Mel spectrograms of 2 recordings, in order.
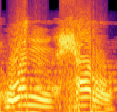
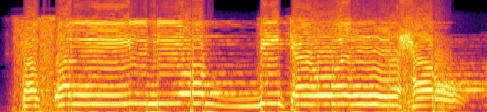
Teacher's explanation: यहां गुन्ना नहीं करेंगे, जाहिर पढ़ें। वन्हर, हा को वस्ते हल्क से अदा करेंगे।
